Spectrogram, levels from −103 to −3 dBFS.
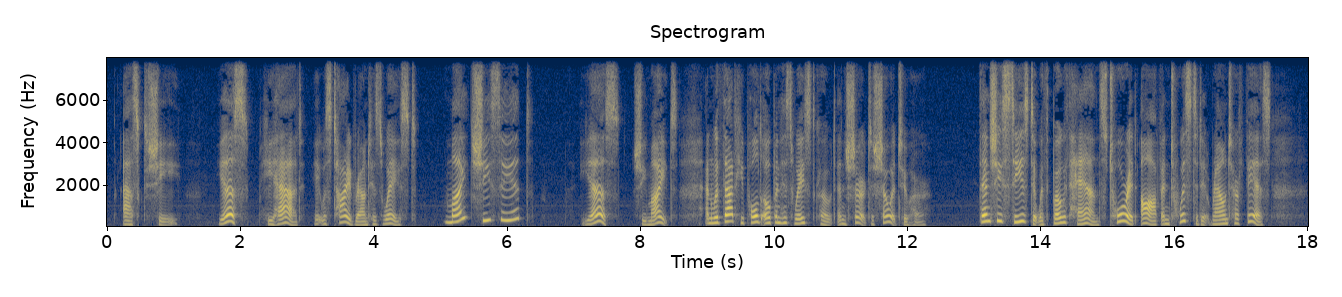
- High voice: Yes, very high, 250 Hz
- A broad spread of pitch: Yes, wide, 8.6 semitones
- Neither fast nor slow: Yes, average, 165 wpm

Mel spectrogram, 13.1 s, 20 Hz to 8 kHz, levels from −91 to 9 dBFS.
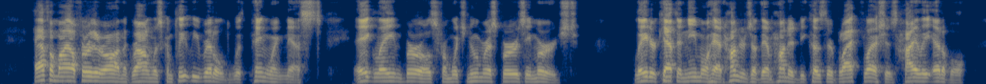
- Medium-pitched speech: No, low, 130 Hz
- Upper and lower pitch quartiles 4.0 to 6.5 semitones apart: No, average, 2.9 semitones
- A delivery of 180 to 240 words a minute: No, average, 165 wpm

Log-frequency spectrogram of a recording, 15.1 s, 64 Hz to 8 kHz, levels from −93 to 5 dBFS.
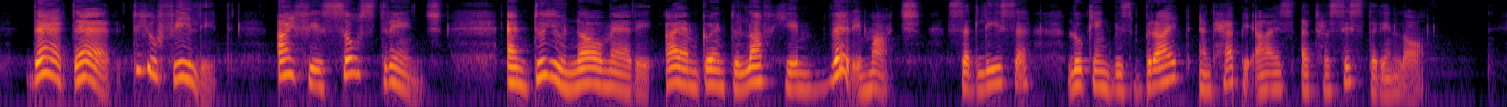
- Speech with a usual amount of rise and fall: No, wide, 5.8 semitones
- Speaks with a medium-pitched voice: Yes, medium, 180 Hz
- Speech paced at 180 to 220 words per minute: No, average, 145 wpm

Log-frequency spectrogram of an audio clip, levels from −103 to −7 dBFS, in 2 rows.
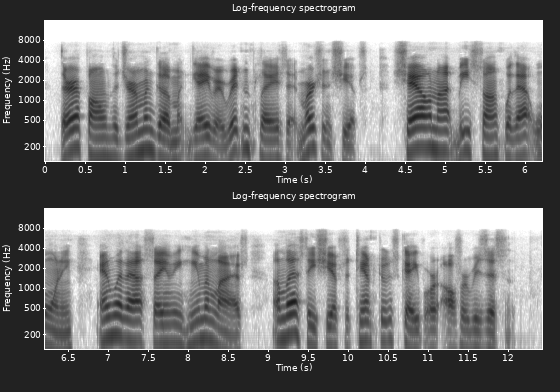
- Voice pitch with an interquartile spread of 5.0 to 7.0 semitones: Yes, wide, 5.6 semitones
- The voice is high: No, medium, 140 Hz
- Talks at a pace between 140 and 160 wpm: Yes, average, 150 wpm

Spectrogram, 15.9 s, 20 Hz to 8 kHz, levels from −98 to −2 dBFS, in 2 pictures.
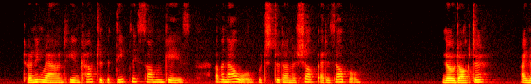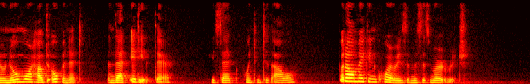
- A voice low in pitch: No, high, 215 Hz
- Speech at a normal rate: Yes, average, 175 wpm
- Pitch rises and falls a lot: No, average, 3.9 semitones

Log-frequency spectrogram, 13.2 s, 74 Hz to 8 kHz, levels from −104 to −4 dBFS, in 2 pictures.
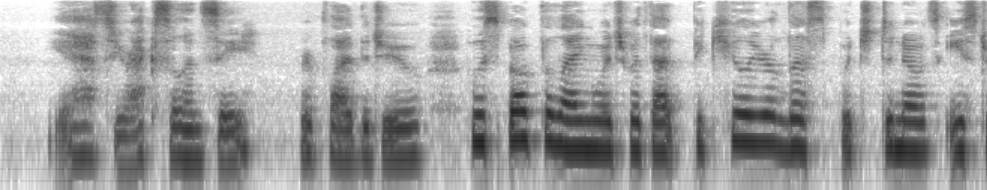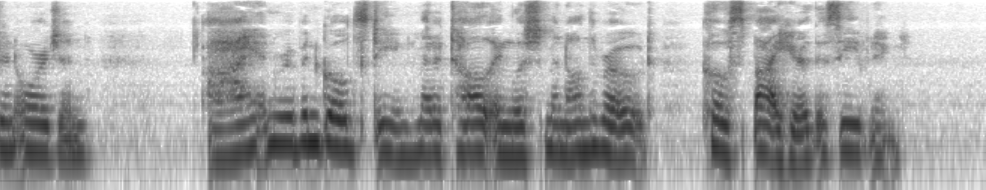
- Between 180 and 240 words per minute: No, average, 155 wpm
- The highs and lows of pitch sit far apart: No, average, 2.7 semitones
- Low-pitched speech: No, high, 190 Hz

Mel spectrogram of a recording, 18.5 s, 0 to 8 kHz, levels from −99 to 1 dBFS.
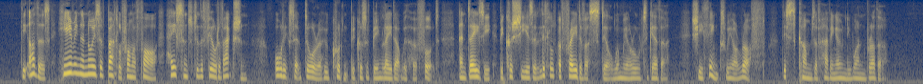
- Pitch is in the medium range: Yes, medium, 155 Hz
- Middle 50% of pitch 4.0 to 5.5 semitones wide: Yes, average, 5.2 semitones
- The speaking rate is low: No, average, 180 wpm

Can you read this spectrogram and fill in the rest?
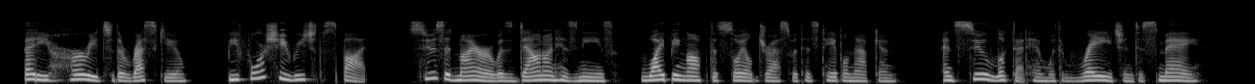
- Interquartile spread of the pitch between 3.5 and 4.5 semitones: Yes, average, 4.0 semitones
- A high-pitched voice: No, medium, 180 Hz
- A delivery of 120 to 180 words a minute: Yes, average, 165 wpm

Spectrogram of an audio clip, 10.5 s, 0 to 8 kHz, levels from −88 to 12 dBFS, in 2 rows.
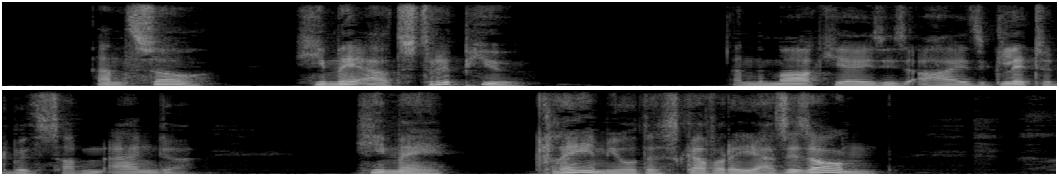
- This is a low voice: Yes, low, 110 Hz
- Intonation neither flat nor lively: Yes, average, 4.0 semitones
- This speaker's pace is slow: Yes, slow, 125 wpm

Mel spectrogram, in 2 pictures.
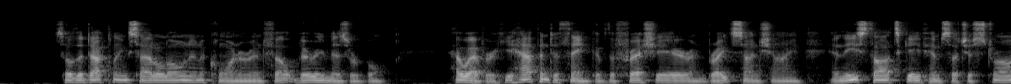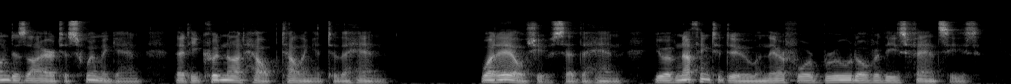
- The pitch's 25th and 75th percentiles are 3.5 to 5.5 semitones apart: Yes, average, 4.0 semitones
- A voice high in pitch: No, very low, 85 Hz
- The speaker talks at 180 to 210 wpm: Yes, average, 185 wpm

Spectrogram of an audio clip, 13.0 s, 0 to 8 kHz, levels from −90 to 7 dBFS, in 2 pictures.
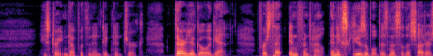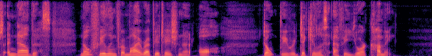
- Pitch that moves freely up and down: Yes, wide, 6.4 semitones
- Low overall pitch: No, medium, 145 Hz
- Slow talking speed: No, average, 160 wpm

